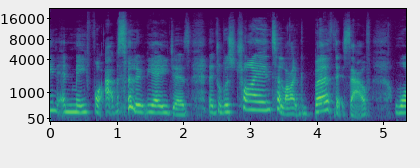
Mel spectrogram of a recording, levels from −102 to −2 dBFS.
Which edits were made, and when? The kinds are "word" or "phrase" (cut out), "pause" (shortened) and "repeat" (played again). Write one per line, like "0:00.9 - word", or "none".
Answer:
0:02.5 - word

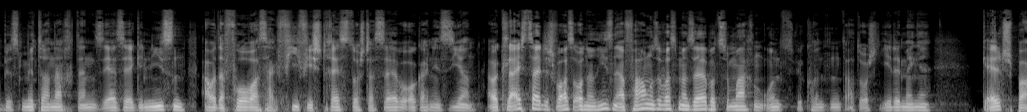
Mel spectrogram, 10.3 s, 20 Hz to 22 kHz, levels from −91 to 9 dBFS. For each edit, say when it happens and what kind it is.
0:02.0 - pause
0:04.8 - pause

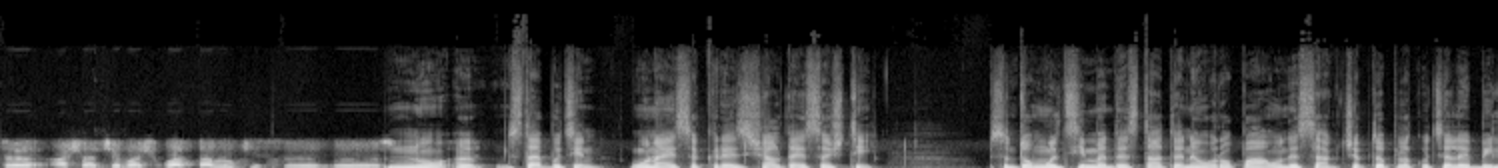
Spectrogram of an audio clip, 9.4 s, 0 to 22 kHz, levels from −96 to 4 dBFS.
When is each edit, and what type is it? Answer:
none

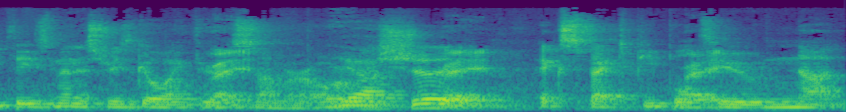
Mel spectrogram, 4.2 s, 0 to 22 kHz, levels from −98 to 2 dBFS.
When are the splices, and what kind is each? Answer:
none

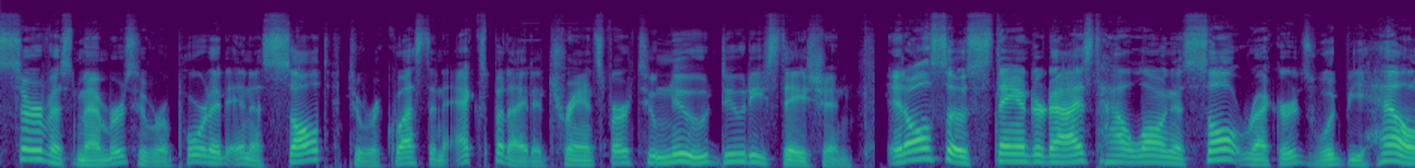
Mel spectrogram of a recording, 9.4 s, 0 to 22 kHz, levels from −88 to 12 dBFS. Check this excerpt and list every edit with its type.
0:02.2 - pause
0:04.4 - word
0:05.8 - pause

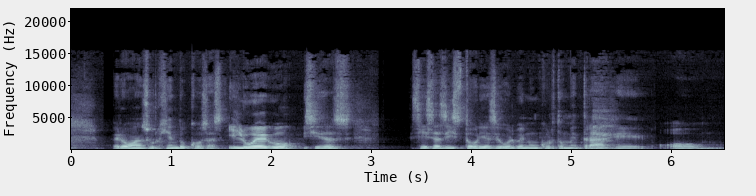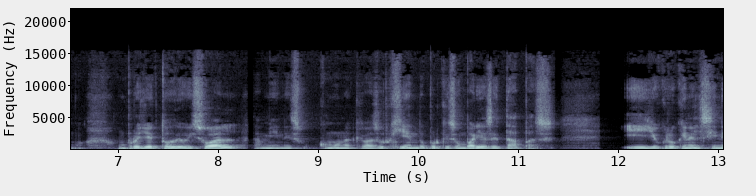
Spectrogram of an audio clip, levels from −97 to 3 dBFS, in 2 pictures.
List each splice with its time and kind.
0:02.3 - word
0:05.8 - pause
0:08.3 - pause
0:09.4 - word

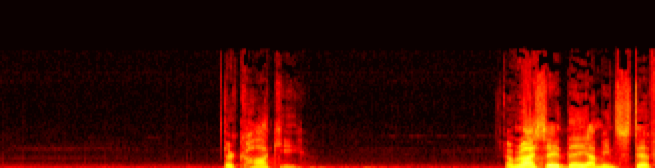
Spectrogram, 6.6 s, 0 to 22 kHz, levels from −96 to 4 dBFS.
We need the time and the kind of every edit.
none

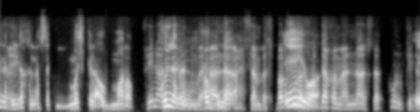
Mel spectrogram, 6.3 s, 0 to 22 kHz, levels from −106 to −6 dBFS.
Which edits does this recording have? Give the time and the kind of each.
0:02.0 - pause

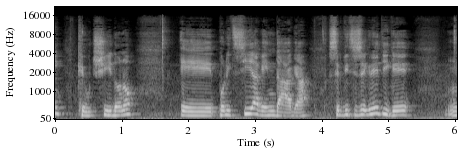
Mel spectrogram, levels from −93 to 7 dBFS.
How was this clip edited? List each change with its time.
none

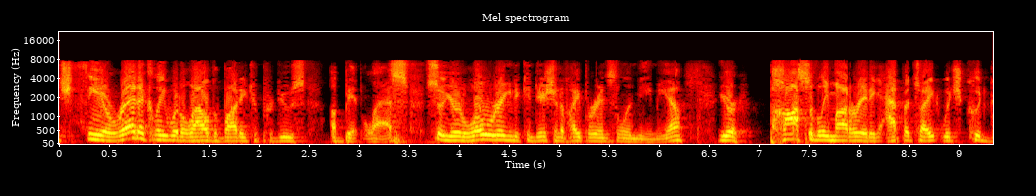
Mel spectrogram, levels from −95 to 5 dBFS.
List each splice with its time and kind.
none

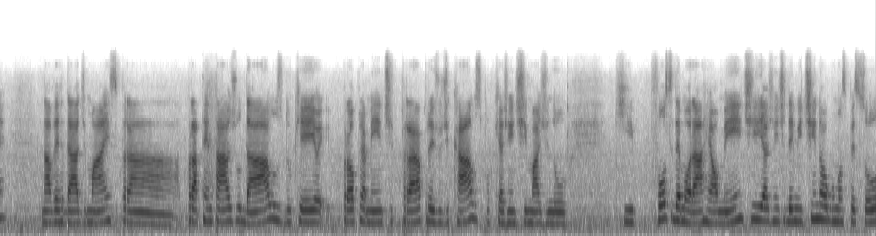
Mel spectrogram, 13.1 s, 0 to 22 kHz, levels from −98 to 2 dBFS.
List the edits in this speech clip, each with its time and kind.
none

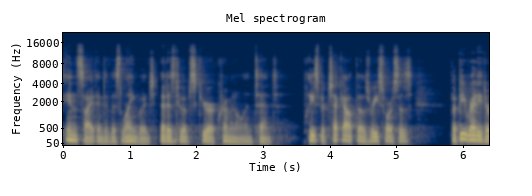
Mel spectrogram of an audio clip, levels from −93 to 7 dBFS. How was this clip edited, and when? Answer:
0:01.7 - word
0:03.9 - word

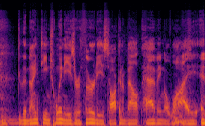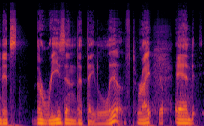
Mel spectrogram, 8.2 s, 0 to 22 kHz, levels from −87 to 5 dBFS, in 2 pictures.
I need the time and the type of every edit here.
none

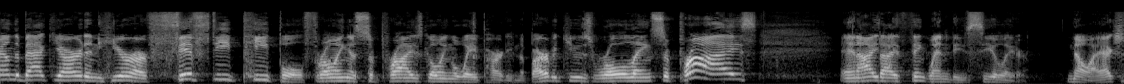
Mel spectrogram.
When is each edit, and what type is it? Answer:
0:05.1 - phrase
0:06.5 - phrase
0:08.8 - word
0:09.3 - phrase

